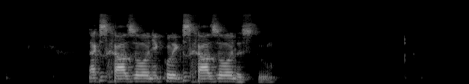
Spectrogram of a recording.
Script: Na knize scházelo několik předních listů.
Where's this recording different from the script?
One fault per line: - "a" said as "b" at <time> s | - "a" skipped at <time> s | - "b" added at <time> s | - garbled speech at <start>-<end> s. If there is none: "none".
- "knize" skipped at 1.0 s
- "předních" said as "scházelo" at 1.8 s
